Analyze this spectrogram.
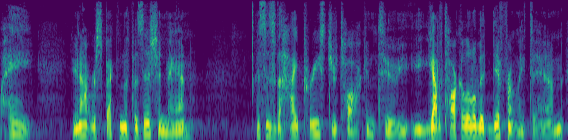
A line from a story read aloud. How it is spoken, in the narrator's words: And someone whispers to Paul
